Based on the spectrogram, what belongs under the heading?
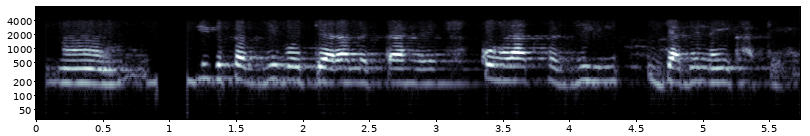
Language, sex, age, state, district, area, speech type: Hindi, female, 60+, Uttar Pradesh, Varanasi, rural, conversation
